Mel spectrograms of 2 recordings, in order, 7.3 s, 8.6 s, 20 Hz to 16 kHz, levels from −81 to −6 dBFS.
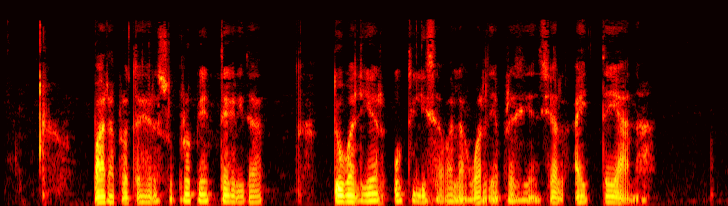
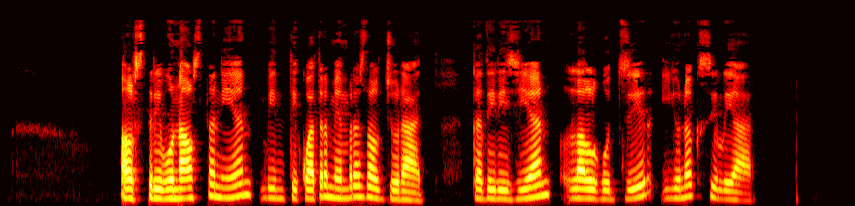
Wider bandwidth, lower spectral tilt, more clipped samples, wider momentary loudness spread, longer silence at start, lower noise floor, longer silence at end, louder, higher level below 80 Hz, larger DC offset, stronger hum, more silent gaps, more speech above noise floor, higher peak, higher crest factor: about the same, 11.5 kHz vs 11.5 kHz; about the same, -6.5 dB/octave vs -6 dB/octave; neither; first, 14 LU vs 11 LU; second, 0.4 s vs 1.2 s; second, -67 dBFS vs -82 dBFS; second, 0.75 s vs 1.05 s; second, -28 LUFS vs -22 LUFS; first, -52 dBFS vs -72 dBFS; neither; neither; neither; second, 41 dB vs 61 dB; second, -4 dBFS vs 0 dBFS; about the same, 24 dB vs 22 dB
